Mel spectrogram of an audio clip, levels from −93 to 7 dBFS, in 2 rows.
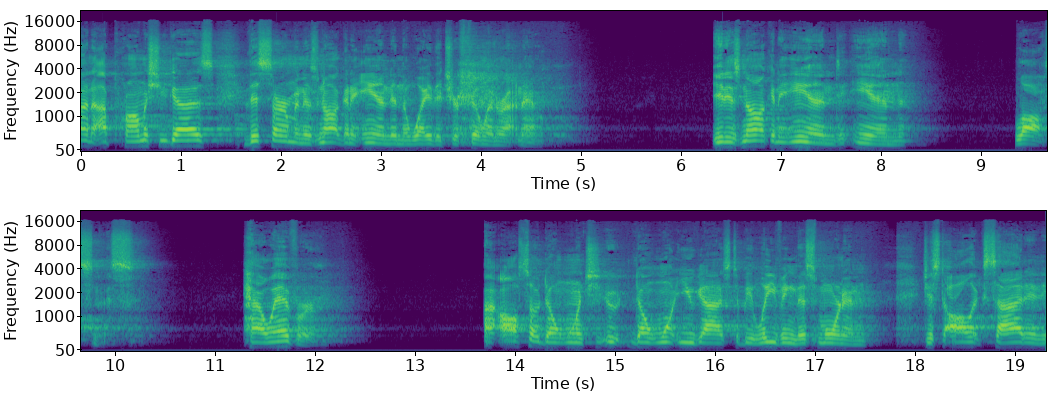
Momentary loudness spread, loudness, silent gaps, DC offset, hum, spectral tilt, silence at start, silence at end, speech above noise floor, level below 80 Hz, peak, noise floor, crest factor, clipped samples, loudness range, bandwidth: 10 LU; -15 LUFS; none; under 0.1%; none; 0.5 dB/octave; 0 s; 0 s; 62 dB; -80 dBFS; 0 dBFS; -78 dBFS; 18 dB; under 0.1%; 5 LU; 17 kHz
